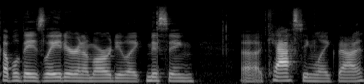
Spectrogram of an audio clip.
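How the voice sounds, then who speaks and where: The recording is very clean, with a silent background. A woman speaks at a very fast pace with a very deep, low pitch and fairly even intonation. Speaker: esports commentator. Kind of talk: casual talking-head vlog. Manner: halting with fillers.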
